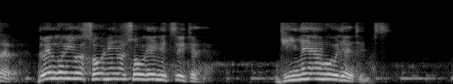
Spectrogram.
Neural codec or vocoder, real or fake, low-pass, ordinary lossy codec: codec, 16 kHz, 2 kbps, FreqCodec, smaller model; fake; 7.2 kHz; none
